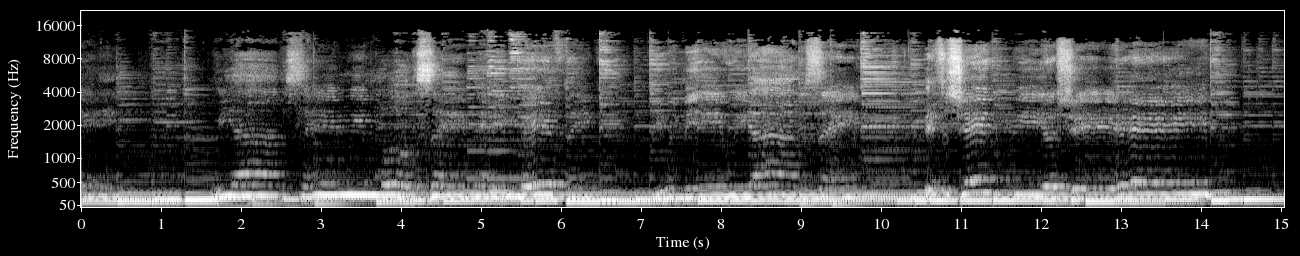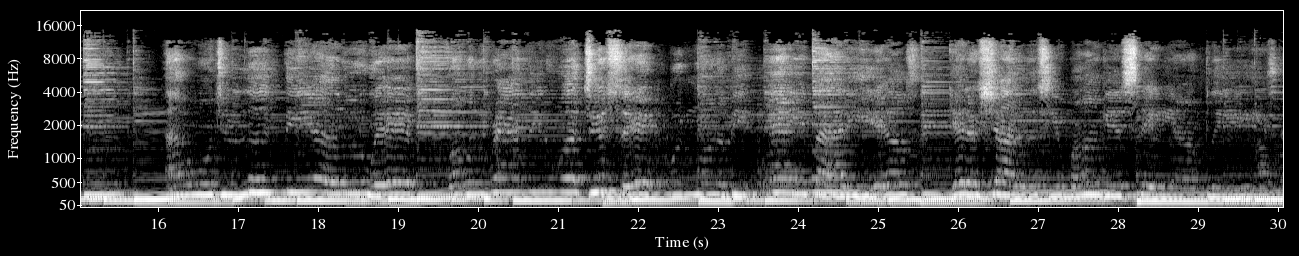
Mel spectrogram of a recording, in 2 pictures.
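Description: A man singing an original song while strumming an acoustic guitar that he plays with his feet, his voice through a microphone.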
